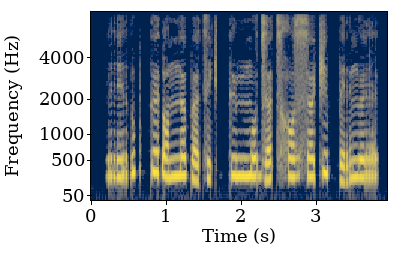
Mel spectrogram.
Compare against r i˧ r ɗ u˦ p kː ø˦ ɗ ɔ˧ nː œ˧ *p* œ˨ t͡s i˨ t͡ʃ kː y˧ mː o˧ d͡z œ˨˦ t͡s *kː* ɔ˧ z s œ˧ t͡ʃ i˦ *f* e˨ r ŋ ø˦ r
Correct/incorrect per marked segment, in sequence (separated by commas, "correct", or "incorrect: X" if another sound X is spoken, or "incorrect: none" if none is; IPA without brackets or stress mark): correct, incorrect: x, incorrect: pː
